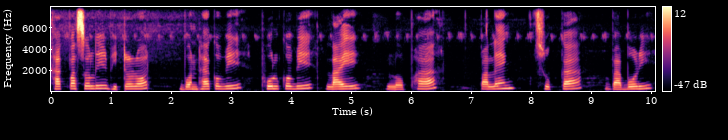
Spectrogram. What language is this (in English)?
Assamese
